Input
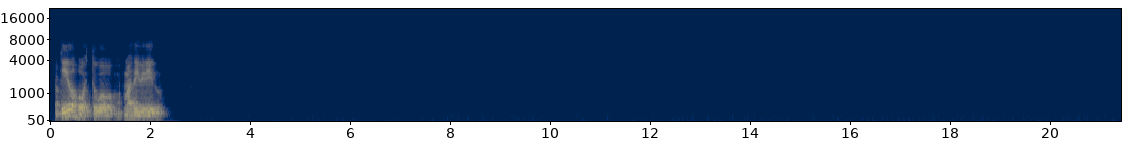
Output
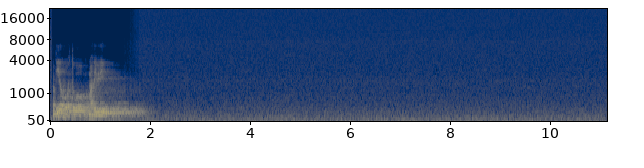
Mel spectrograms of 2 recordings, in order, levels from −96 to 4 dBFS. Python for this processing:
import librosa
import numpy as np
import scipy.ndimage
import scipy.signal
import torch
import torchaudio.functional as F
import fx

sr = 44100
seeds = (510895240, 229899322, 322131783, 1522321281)

y = fx.low_shelf(x, sr, hz=140.0, db=9.0)
y = fx.rev_plate(y, sr, seeds[0], rt60_s=1.8, hf_ratio=0.5, predelay_ms=0, drr_db=6.5)
y = fx.stretch_vocoder(y, sr, factor=0.52)
y = fx.env_flatten(y, sr, amount_pct=70)
y = F.gain(torch.from_numpy(y), -7.5).numpy()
